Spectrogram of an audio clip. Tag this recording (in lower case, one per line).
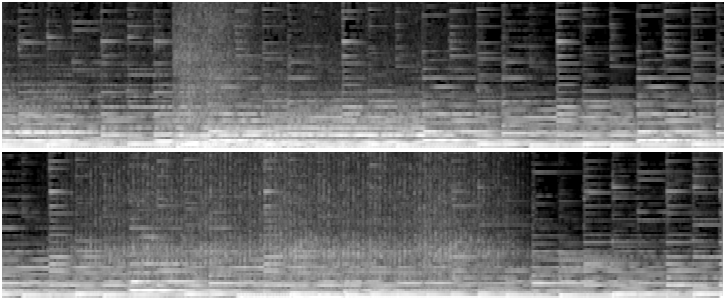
music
